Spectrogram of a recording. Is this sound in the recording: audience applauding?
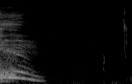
no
